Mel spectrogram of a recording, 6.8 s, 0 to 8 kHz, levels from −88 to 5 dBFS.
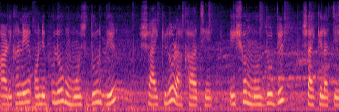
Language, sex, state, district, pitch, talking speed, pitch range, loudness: Bengali, female, West Bengal, Purulia, 225 Hz, 105 wpm, 210-260 Hz, -15 LUFS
